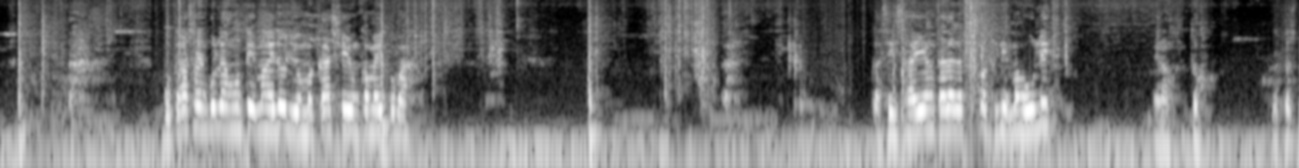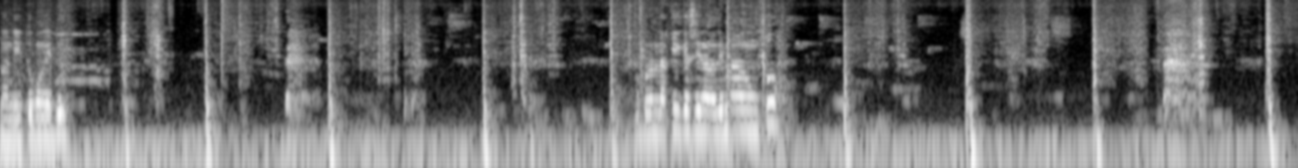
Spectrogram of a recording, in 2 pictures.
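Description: A machete chops repeatedly into wet mud and roots.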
